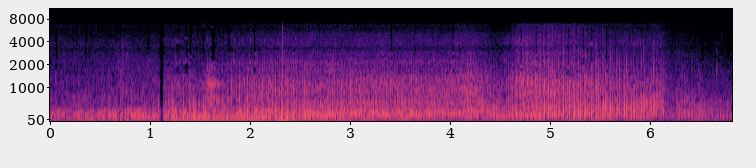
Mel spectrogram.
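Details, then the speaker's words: Stryker V-twin on a warm-engine road ride after new header gaskets fixed leaking headers (about 11,000 miles): loud exhaust pulls smoothly up the revs over wind rush, no popping, backfire or surging; power feels linear. Normal exhaust note while riding. "for what I heard I'm pretty deaf already it doesn't sound like there was a lot of like like backfire on the bike"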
